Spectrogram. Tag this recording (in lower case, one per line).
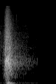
whoosh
